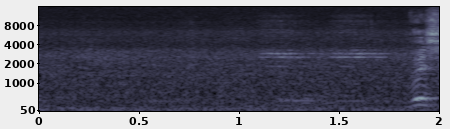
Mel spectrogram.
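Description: A pause in a man's speech filled by a steady low background rumble, with a faint thin high tone for under a second midway; his speech starts again at the very end.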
